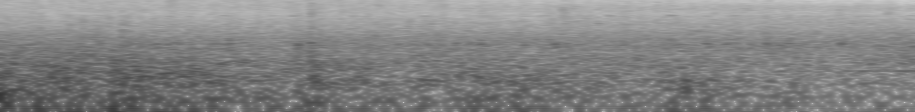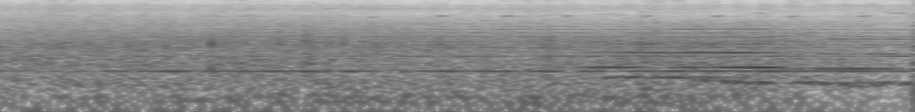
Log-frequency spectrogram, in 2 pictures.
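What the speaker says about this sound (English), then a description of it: "A grateful relief as the rainfall cools off the rainforest" Heavy rain pours down on a rainforest in a steady, dense hiss that fills the whole stretch, loud and close, with no voices.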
